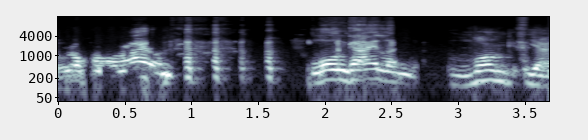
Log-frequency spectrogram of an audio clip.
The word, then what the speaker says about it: Long Island: Long Island. Yeah, you overpronounce that G. Get that hard G, that Long Island.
